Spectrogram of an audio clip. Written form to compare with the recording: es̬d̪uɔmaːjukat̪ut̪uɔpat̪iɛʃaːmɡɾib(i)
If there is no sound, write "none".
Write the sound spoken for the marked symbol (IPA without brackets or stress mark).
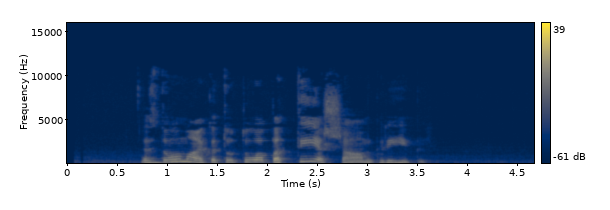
i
